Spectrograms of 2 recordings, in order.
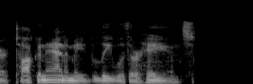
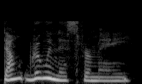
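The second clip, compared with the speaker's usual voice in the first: put-on much higher, slow girl's voice; young woman pleading; 12 semitones higher, 4 dB louder, slower than usual. A narrator's reading. Mia warning Creed off her date, higher and slow. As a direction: beg him under her breath as Mia. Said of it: "she mouthed".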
